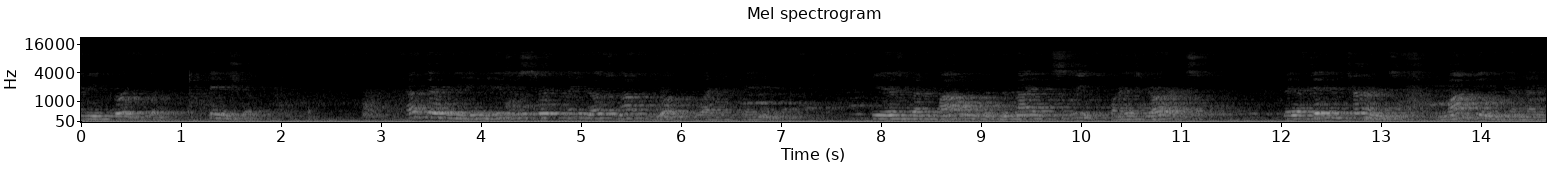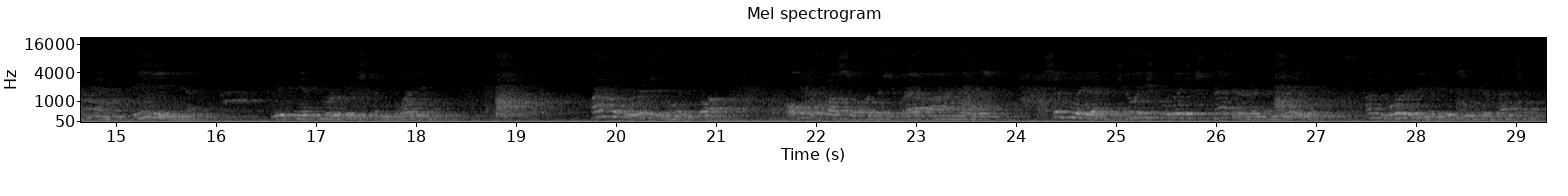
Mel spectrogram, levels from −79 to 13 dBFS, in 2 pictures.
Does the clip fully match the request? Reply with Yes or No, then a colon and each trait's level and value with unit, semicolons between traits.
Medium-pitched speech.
Yes: medium, 175 Hz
